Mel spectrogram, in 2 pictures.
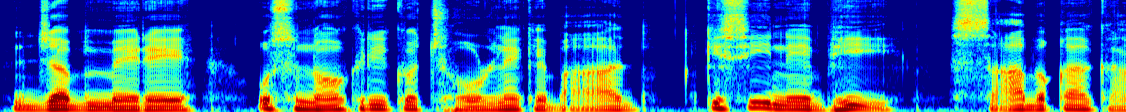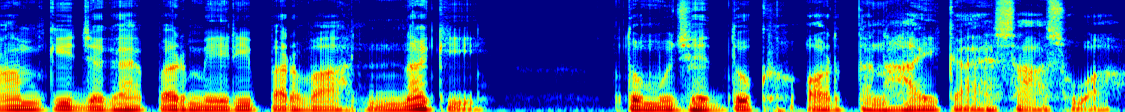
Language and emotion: Urdu, sad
